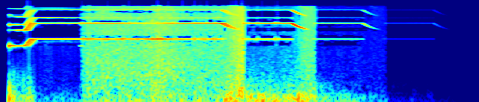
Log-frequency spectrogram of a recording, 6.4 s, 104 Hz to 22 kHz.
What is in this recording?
hardcore siren 1
A simple siren effect.
alarm, dub, effect, fx, reverb, scifi, space, synthedit, synthesized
